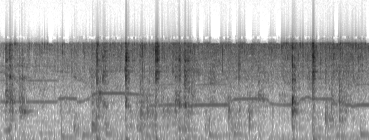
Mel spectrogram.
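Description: Onions fry in a pan in a village kitchen, with a low sizzle under repeated sharp scrapes and taps of the stirring utensil and a faint steady tone in the background.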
